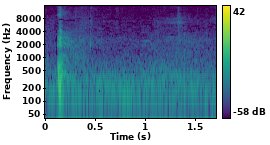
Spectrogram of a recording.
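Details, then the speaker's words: Single short, sharp cough from an adult man speaking at a gathering, who says his throat is bad and his voice has gone hoarse; followed by quiet room noise. "मेरे chief है मेरा गला खराब है हमारे chief है"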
